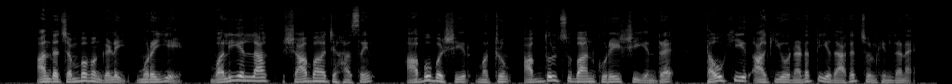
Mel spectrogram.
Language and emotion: Tamil, neutral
